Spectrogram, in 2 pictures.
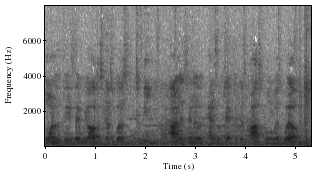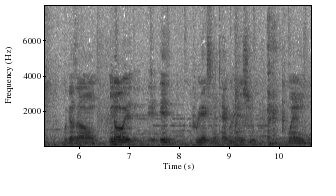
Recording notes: DEHH Live Panel Discussion.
